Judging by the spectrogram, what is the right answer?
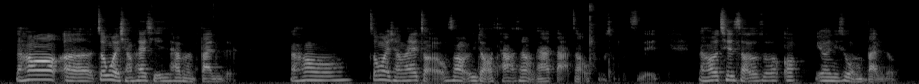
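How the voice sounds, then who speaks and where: A woman with a Taiwanese accent at a very fast pace, her bright, sharp tone showing big swings in loudness and ordinary pitch variation. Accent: Taiwanese Mandarin. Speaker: podcast host. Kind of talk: casual chat. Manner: frequent laughter and fillers.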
